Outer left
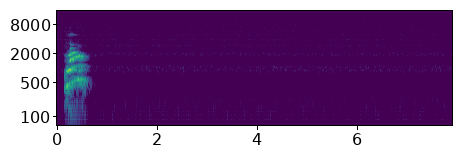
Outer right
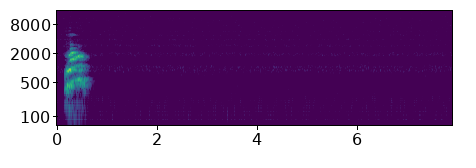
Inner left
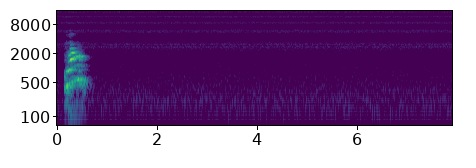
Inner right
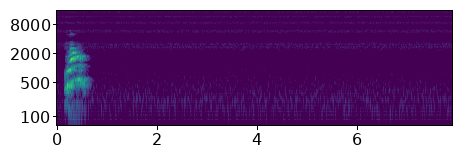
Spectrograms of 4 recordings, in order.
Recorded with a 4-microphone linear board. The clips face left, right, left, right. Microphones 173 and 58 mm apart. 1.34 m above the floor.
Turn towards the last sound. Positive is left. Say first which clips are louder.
# outer left 1 dB, inner left 2 dB
turn(degrees=65)  # may be behind; listen again after turning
